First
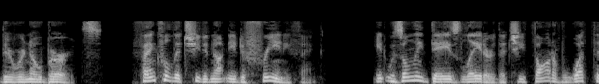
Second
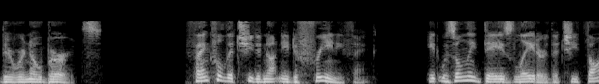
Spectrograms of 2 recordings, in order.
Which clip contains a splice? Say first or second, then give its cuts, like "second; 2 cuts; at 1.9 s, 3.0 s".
first; 1 cut; at 1.2 s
